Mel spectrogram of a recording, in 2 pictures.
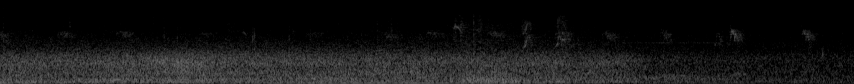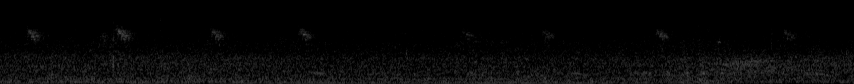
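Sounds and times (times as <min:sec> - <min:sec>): low rushing background noise: 0:00.0 - 0:17.0
small bird chirping: 0:03.8 - 0:08.2.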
